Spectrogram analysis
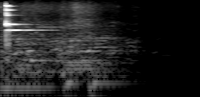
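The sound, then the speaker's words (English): Glasses clink together once in a toast, a bright chime that rings briefly and fades out within about a second over a faint low murmur. “Cheers. Cheers.”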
